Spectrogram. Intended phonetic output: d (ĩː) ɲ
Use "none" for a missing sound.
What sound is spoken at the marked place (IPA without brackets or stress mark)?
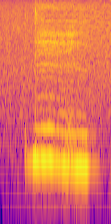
ĩː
